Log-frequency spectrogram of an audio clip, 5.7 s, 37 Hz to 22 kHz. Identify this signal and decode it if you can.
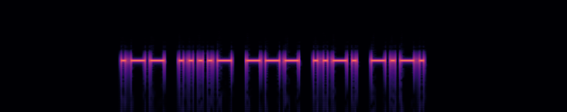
Morse code, heard as a keyed tone, about 25 wpm, 700 Hz. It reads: W4OFC
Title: USA Call Signs - 5 Characters - 8x Character Spacing - 25wpm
